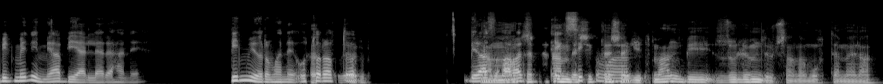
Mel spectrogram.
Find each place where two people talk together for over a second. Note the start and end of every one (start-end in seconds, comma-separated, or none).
4.8-6.5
